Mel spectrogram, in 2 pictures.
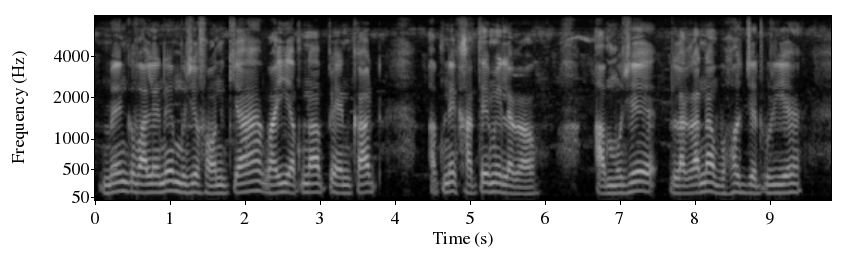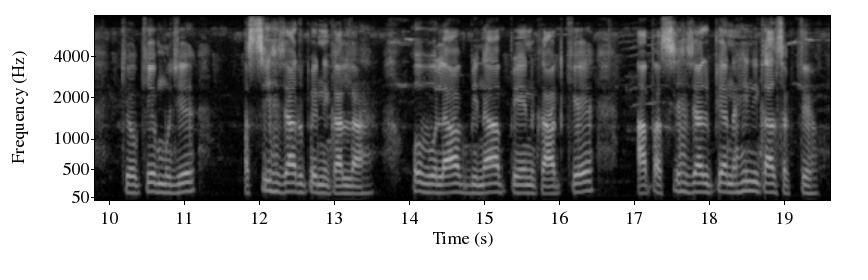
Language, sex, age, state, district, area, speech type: Urdu, male, 30-45, Bihar, Saharsa, rural, spontaneous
